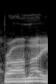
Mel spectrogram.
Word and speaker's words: Brahma: We happen to pick up a little over a year Brahma I think steer. That's how it's pronounced, Brahma.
